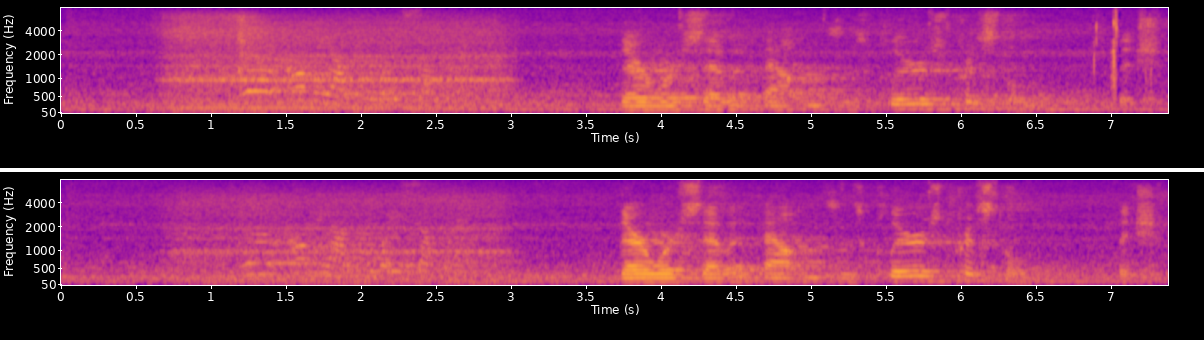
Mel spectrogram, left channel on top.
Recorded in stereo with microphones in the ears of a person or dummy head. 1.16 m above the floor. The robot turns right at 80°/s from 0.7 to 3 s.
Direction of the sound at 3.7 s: 60° right (ahead or behind).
